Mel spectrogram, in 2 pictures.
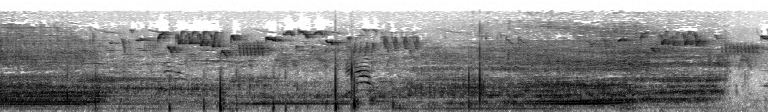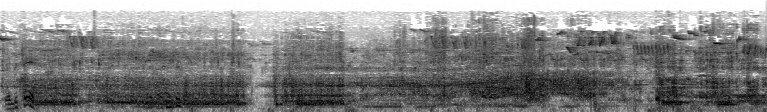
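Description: A small motor whines as a toy boat speeds across the water.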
